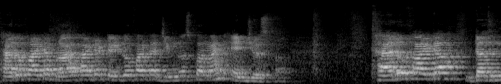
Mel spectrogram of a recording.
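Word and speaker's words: Pteridophyta: Third one इज टेरिडोफाइटा, पी यहाँ पे silent है, टेरिडोफाइटा, टेरिडोफाइटा। Fourth one is gymnosperm, gymnosperm.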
